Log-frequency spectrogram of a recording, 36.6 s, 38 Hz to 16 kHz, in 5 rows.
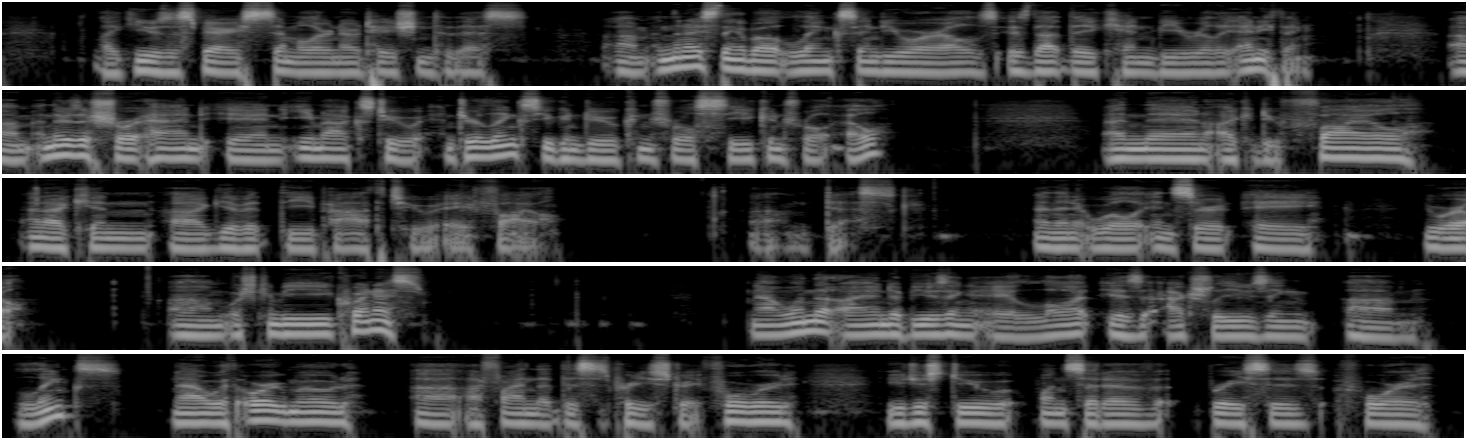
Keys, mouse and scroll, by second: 0.3 click, 0.4 click, 0.8 ctrl+e, 1.2 ctrl+a, 3.0 ctrl+p, 17.0 Return, 18.3-20.3 typing, 21.3 ctrl+l, 22.0 ctrl+g, 30.9 click, 31.4 ctrl+n, 36.0 space.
